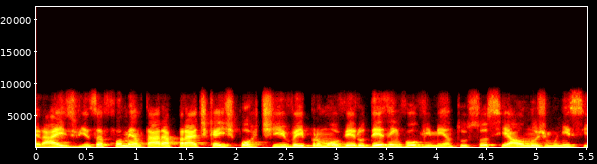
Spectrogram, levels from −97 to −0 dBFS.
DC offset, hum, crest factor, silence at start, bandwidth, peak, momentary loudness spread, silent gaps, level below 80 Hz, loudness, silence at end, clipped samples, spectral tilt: under 0.1%; none; 16 dB; 0 s; 8.8 kHz; -2 dBFS; 7 LU; none; -64 dBFS; -18 LUFS; 0 s; under 0.1%; -6 dB/octave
